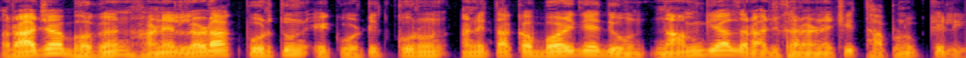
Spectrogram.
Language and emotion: Goan Konkani, neutral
